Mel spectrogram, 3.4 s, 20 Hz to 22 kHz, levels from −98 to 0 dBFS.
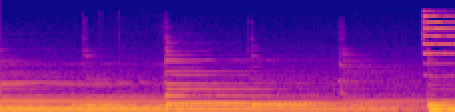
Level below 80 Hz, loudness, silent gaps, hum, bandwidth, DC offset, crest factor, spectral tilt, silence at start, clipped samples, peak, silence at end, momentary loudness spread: -60 dBFS; -28 LUFS; none; none; 15.5 kHz; under 0.1%; 16 dB; -6.5 dB/octave; 0 s; under 0.1%; -10 dBFS; 0 s; 9 LU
